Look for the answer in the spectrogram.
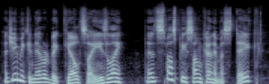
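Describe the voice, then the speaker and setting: A man's voice: a little high, wildly swooping pitch, fast, dry recording, studio quality, pitched above the performer's own voice. A man voicing an anxious young woman with amnesia in a visual novel game, puzzling things out aloud. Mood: dawning alarm. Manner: puzzled, thinking aloud while investigating.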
